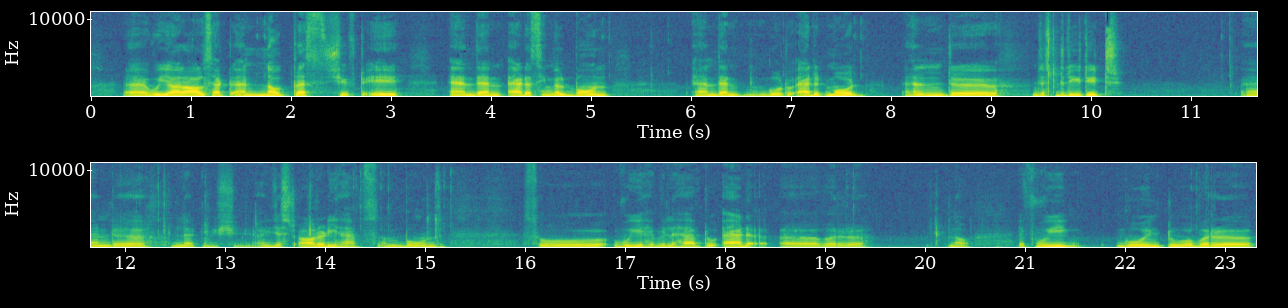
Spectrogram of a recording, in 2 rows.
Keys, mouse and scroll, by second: 1.6 click, 2.5 shift+a, 5.7 alt+middle click, 6.0-6.8 scroll up 5, 6.3 Tab, 6.8 middle click, 7.5 click, 9.6 Delete, 11.2 click, 12.5 ctrl+Tab, 13.2 ctrl+Tab, 14.2 click, 14.5 click, 14.9 Delete, 19.2 click, 20.0 Tab, 21.3-22.1 scroll down 2.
